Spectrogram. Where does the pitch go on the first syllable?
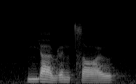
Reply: falling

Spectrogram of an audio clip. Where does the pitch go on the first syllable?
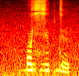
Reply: high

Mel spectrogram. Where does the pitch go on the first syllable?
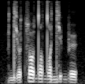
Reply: rising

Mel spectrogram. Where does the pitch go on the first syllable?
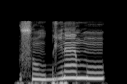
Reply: low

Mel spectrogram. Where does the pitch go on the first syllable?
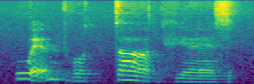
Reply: high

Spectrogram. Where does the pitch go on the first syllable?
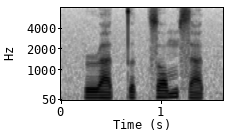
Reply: low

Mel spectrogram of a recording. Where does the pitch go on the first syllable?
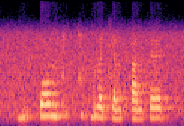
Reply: low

